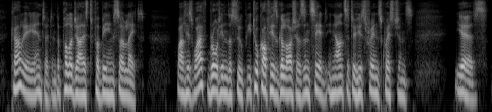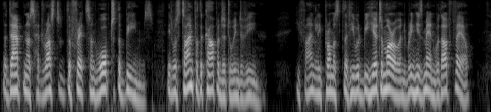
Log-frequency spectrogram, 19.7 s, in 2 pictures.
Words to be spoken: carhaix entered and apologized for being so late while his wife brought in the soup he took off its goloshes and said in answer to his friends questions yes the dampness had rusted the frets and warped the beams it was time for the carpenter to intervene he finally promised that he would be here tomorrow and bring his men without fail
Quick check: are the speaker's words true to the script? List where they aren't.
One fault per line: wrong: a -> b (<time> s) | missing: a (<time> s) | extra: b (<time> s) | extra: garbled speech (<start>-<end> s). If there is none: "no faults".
wrong: its -> his (5.4 s)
